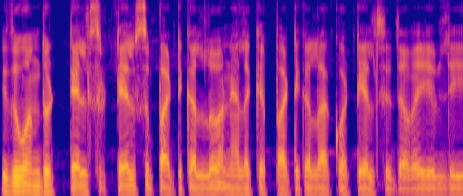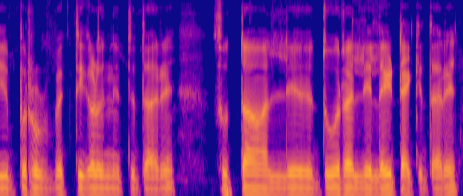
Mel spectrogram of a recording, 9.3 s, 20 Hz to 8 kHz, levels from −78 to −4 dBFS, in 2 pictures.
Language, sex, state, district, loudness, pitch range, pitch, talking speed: Kannada, male, Karnataka, Koppal, -20 LUFS, 85-90 Hz, 85 Hz, 125 wpm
